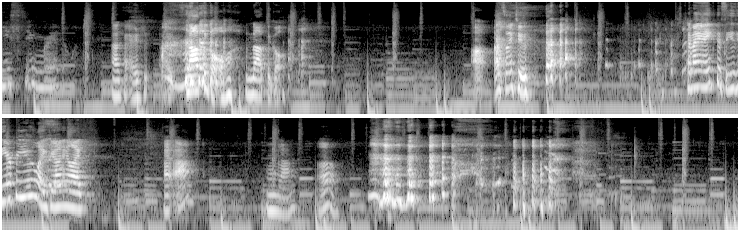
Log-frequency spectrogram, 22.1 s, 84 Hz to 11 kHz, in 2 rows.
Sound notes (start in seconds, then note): 5.3 soft electronic music; 8.9 laughs; 16.6 laughs; 18.7 soft electronic music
